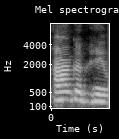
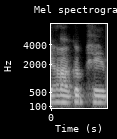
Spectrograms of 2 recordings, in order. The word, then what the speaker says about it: agape: type of love the agape love absolutely um so yeah I mean you know Agape uh that's how I pronounce it U I think that's the correct form this comes from the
